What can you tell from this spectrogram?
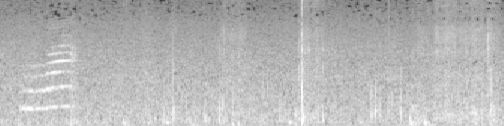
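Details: Kitten Aria, sister of Aramis, indoors, gives one short meow near the start, a clear harmonic tone lasting under a second. Afterwards only soft rustles, light taps and quiet room noise follow.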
